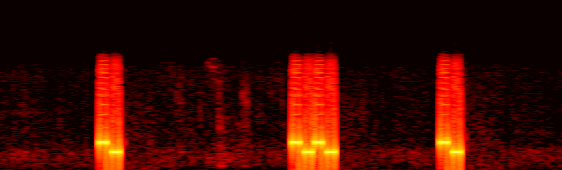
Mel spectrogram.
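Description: Audio-conference system beeps: short electronic two-note tones, each a higher note falling to a lower one. One pair comes just under a second in, two pairs run back to back a little past two seconds, and one more pair follows near the end.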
